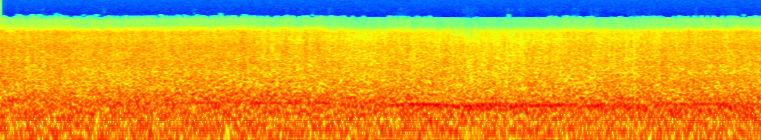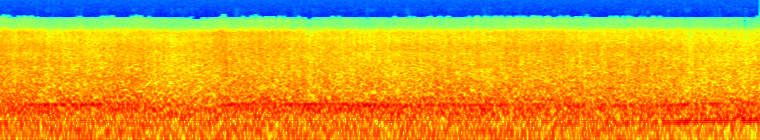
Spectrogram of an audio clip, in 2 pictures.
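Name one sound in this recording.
Wind rushes loudly past the aircraft.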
